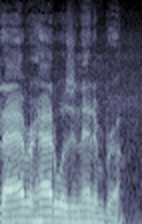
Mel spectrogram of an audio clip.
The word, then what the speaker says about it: Edinburgh: Edinburgh. Scotland. Not Edinburgh. They'll curse you out if you say Edinburgh. Edinburgh. Like, what's up, bro? Edinburgh. Yeah. If you say Edinburgh, they're gonna correct. They're gonna make fun of you.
